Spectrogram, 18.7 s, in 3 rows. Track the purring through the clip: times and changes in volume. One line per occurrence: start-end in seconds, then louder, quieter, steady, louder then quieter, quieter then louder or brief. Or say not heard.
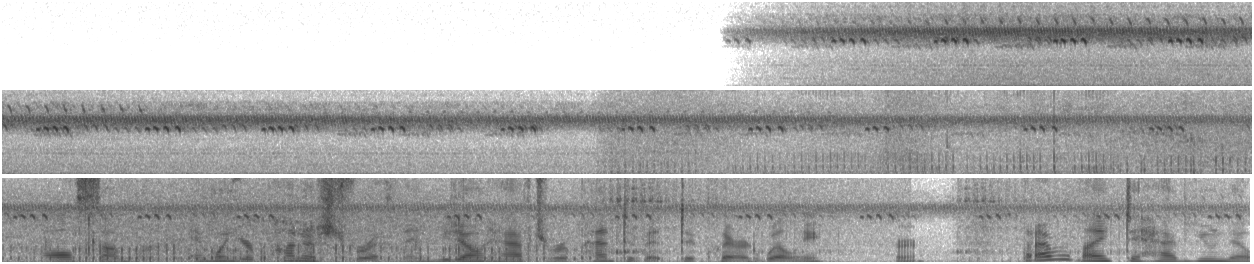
9.2-18.6 louder then quieter.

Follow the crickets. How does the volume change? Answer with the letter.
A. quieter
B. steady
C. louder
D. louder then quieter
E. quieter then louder
A.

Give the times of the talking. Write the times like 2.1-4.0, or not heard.
12.7-18.6.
